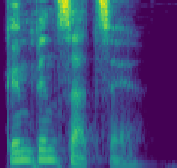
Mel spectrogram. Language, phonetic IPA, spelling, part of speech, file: Russian, [kəm⁽ʲ⁾pʲɪnˈsat͡sɨjə], компенсация, noun, Ru-компенсация.ogg
- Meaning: compensation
